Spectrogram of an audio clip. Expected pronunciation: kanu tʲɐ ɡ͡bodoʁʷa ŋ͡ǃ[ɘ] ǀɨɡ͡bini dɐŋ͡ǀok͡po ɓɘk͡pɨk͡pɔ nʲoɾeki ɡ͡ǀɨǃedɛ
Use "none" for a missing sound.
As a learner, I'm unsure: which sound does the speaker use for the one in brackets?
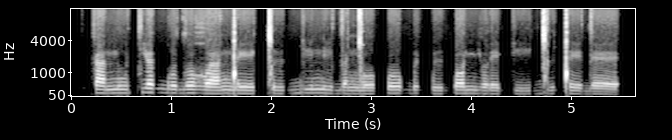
e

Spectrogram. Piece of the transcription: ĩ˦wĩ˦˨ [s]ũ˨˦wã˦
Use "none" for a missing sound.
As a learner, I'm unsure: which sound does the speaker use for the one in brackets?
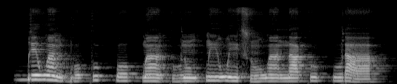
s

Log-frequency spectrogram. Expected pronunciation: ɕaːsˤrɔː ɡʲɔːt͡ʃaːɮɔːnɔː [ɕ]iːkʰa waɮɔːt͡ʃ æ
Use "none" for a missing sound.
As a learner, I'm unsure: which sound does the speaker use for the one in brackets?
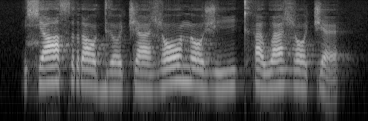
ʒ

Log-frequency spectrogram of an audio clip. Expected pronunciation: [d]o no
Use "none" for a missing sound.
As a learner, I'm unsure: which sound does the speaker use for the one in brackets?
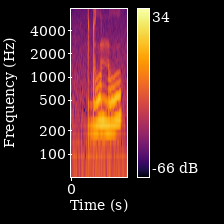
d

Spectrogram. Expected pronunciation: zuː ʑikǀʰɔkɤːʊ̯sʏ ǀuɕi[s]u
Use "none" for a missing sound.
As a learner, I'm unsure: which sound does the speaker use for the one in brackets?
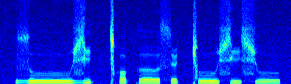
ɕ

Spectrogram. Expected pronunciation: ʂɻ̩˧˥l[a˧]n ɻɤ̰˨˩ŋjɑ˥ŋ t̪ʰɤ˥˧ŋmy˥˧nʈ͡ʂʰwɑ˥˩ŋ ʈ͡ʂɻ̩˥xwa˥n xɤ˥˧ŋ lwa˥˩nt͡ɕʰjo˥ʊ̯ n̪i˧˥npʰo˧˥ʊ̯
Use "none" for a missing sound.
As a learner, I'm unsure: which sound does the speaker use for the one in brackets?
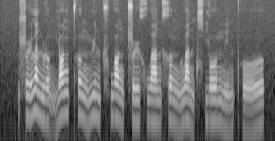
a˧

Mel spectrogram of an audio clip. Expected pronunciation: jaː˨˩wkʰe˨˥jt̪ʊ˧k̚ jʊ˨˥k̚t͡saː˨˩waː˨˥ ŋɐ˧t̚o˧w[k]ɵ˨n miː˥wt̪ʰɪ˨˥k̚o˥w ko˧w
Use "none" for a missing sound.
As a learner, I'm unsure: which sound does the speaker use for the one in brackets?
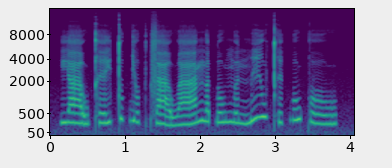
ŋ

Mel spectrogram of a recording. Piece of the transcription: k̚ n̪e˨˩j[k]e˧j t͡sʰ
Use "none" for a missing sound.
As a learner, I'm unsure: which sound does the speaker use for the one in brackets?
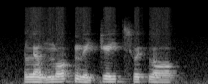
k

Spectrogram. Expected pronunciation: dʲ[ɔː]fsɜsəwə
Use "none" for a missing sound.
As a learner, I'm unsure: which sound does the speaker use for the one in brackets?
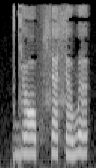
ɔː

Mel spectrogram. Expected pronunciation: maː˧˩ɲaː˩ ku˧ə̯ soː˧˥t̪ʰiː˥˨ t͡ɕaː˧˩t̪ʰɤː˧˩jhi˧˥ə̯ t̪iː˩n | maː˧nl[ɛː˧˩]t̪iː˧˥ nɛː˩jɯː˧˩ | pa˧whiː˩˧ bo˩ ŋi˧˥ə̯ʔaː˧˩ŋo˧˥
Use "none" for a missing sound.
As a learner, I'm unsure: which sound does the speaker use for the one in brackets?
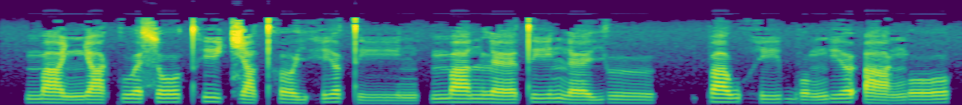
ɛː˩˧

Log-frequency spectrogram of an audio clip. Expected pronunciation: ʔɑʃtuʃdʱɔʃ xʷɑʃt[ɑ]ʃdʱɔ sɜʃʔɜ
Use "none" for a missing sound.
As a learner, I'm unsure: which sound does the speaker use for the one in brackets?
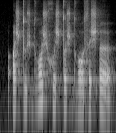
ɔ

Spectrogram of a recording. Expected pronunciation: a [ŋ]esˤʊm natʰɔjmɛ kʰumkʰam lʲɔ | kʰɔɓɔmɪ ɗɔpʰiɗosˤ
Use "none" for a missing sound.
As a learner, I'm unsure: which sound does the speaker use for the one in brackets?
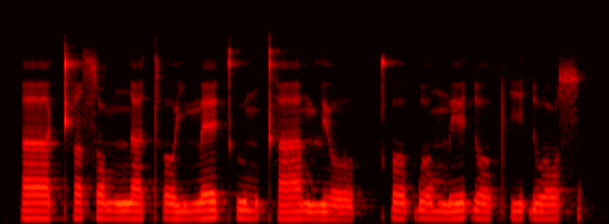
kʰ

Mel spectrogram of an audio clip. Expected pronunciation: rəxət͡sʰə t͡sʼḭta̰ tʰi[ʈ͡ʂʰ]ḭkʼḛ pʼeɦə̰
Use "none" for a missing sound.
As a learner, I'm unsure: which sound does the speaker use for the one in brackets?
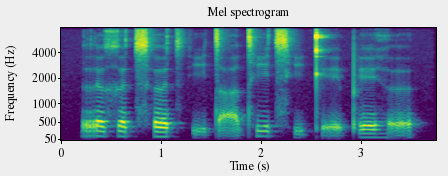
t͡sʰ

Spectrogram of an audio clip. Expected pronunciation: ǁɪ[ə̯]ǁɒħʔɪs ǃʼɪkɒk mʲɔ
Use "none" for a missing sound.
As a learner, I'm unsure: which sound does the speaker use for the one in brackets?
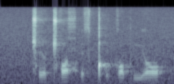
ə̯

